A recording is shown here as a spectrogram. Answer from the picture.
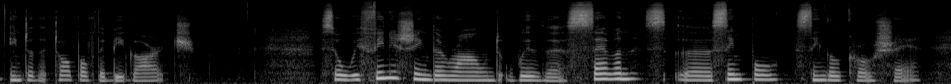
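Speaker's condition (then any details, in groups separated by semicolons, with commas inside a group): No condition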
